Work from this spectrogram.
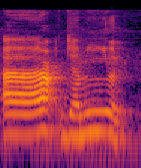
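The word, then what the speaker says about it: أأعجمي: A'jamiyun dibaca a'jamiyun. Ini termasuk bacaan tasil. Tasil yaitu menyamarkan hamzah yang kedua dan membaca secara jelas hamzah yang pertama.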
